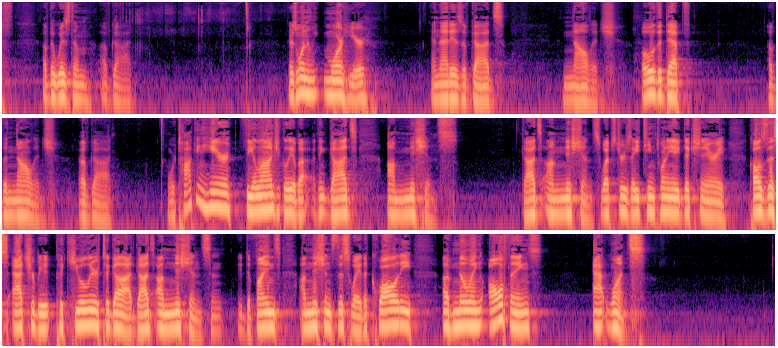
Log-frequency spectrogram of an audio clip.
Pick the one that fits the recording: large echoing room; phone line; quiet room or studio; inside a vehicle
large echoing room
